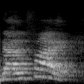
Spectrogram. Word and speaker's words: Delphi: तो यहाँ पे क्या है, द नेम डेल्फाई, ये इसको डेल्फी भी कहते हैं भाई। देखिए डेल्फाई कहिए डेल्फी कहिए, दोनों ही मेथड्स सेम है। इसका प्रोनाउंसिएशन दो तरीके से होता है।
